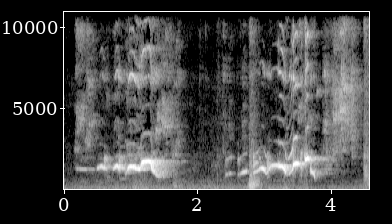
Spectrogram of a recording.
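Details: Singing black-naped oriole: two mellow, rolling whistled phrases separated by a short silence, each climbing in wavy steps and ending with a brighter accented note.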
